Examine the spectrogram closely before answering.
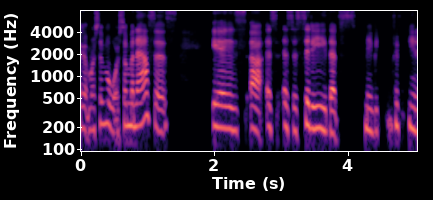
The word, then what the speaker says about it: Manassas: I'm trying to That's fair, but it is pronounced Manassas though, Manassas, right?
